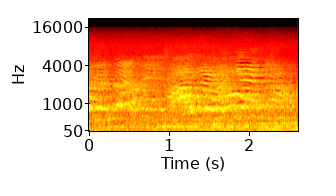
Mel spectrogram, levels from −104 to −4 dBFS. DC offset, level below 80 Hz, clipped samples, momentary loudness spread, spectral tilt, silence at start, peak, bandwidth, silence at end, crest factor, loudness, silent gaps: under 0.1%; -46 dBFS; under 0.1%; 5 LU; -4 dB/octave; 0 s; -10 dBFS; 15.5 kHz; 0 s; 14 dB; -24 LUFS; none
